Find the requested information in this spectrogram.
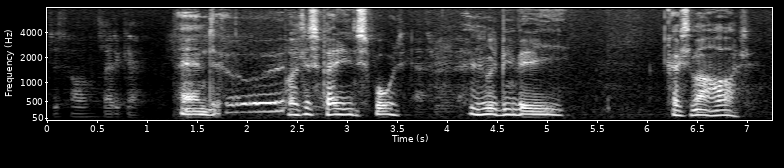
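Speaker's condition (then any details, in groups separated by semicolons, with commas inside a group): Parkinson's disease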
